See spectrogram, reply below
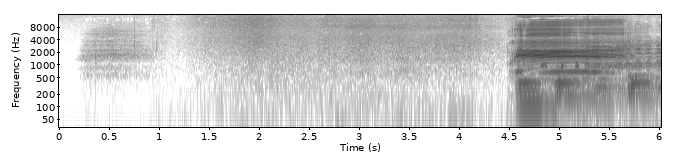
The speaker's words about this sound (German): Die Wiese füllte sich, die Viehschau begann. Schweine, Kühe, Kälber, Schafe, Pferde.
